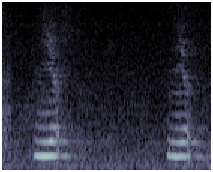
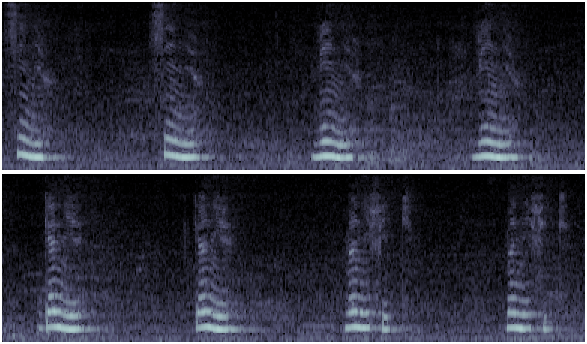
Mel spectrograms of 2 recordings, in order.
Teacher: 鼻腔辅音你。在发这个音的时候，请大家 将舌尖抵下齿和下齿龈，舌面中部抬高，接触硬腭形成阻塞，软腭下降，震动声带，让气流从鼻腔中流出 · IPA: ɲ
